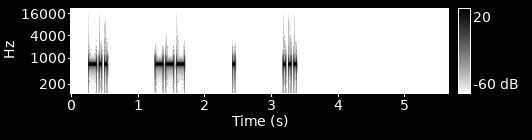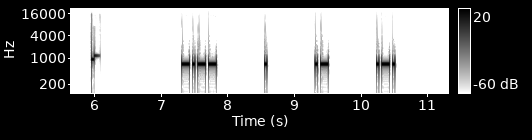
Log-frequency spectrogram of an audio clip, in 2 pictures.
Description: Morse code, heard as a keyed tone, about 30 wpm, spaced as for 10 wpm, 700 Hz. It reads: DOES YEAR
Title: 6x Character Spacing - Top 300 Words - 30wpm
